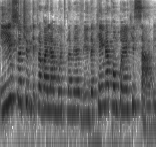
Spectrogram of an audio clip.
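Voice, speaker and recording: A woman speaks in an animated tone with lively intonation, over noticeable background noise and audible room echo. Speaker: psychologist and trainer giving an online class. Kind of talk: live-streamed lecture. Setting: Instagram live stream.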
